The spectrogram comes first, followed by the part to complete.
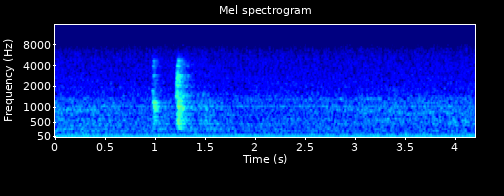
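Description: Steady low hiss of a quiet room on a webcam microphone, with two quick small clicks close together about a second in.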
